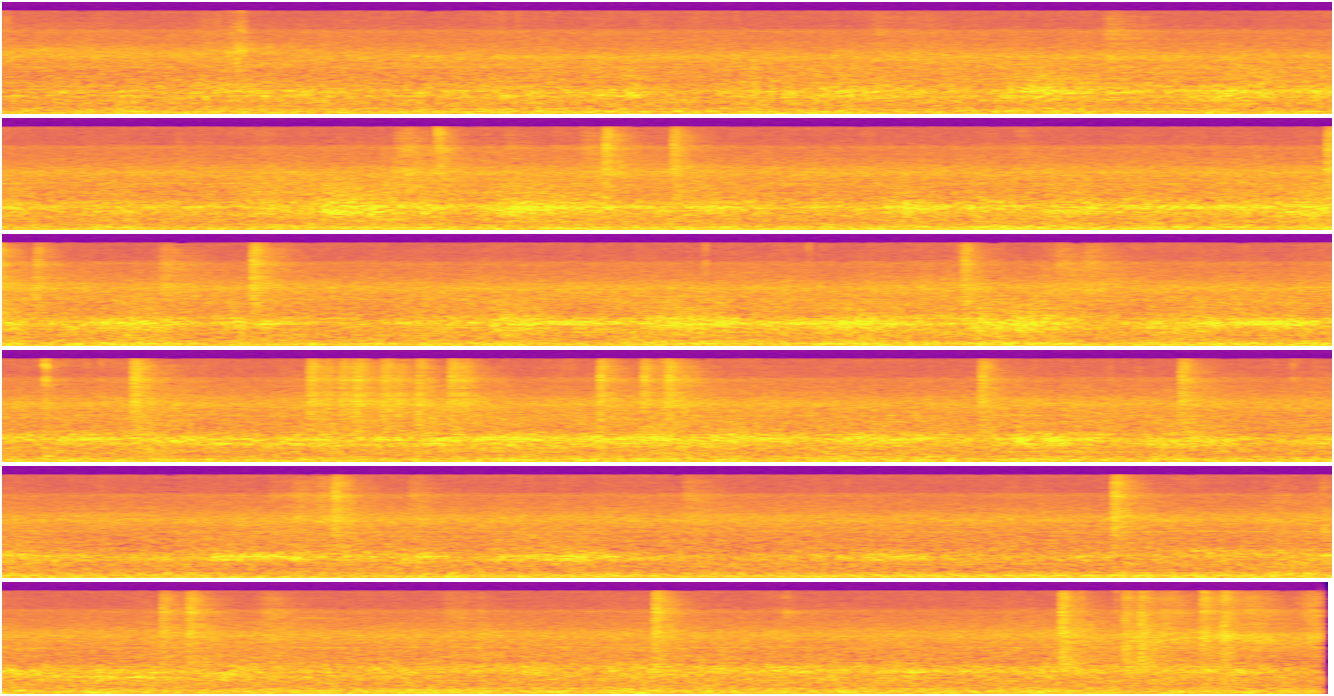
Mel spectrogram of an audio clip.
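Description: MTR C-train electric multiple unit running at speed, heard from inside the carriage: a steady noise of wheels on rail and the train's motors, with no let-up.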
